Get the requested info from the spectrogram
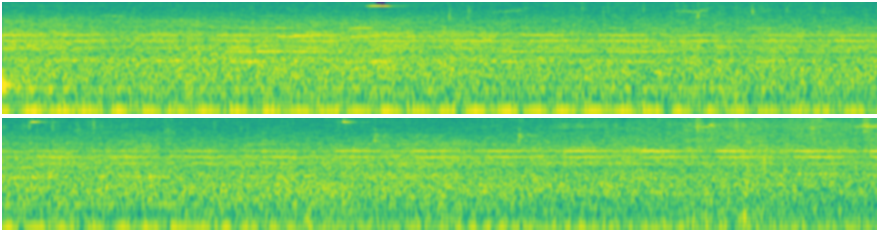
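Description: VIA Rail passenger train pulling away, its diesel locomotive working at the head end with a steady low drone and the coaches rolling over the rails, slowly fading as the train recedes.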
